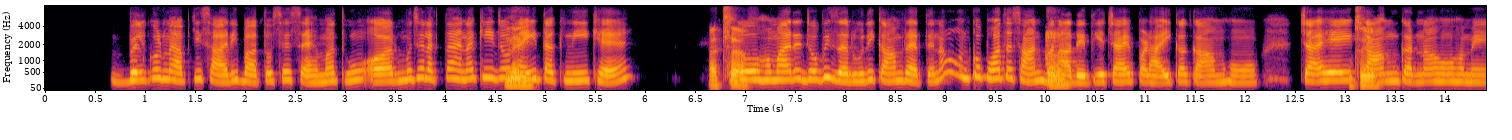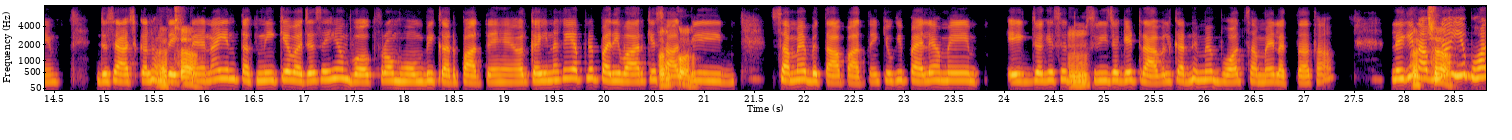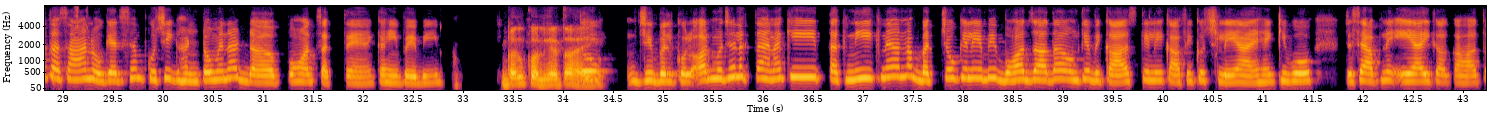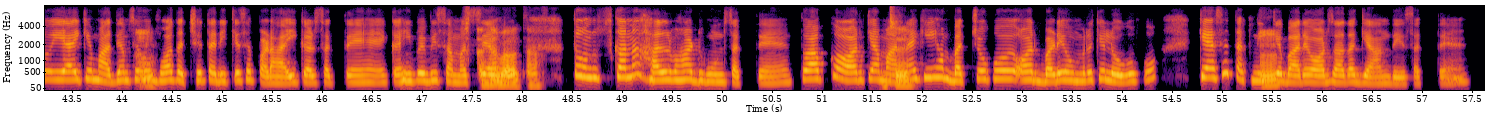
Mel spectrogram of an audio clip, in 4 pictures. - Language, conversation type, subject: Hindi, unstructured, कौन-सी नई तकनीक आपको सबसे ज़्यादा प्रभावित करती है?
- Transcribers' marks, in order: in English: "वर्क फ्रॉम होम"; in English: "ट्रैवल"; other noise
